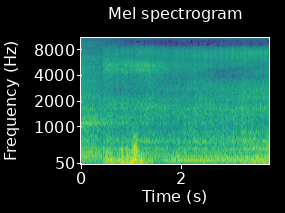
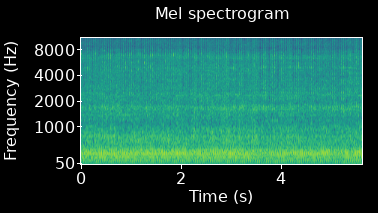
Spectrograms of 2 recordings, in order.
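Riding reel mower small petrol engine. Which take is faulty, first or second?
second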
